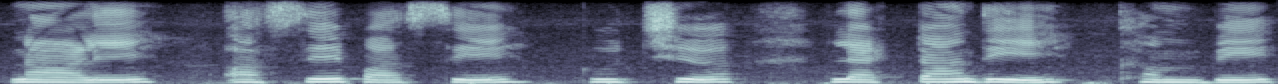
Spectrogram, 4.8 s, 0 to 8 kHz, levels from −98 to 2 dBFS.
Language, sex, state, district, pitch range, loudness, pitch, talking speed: Punjabi, female, Punjab, Pathankot, 220-245 Hz, -15 LUFS, 235 Hz, 85 wpm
